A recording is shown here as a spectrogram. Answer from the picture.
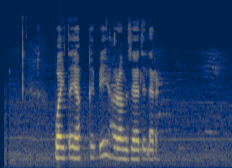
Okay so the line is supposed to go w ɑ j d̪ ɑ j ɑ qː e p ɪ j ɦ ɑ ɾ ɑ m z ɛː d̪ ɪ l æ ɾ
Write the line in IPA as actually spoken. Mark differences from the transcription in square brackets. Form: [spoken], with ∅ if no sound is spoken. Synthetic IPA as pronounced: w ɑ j [t̪] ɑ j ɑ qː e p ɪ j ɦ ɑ ɾ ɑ m z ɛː d̪ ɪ l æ ɾ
